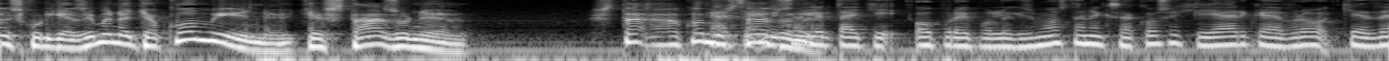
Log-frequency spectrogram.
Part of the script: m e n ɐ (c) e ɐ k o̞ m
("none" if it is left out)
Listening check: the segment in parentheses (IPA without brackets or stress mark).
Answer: c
